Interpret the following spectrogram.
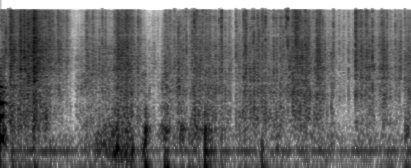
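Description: Small plastic bags of diamond painting drills crinkling as they are gathered and stacked by hand. The rustle is loudest in the first second, then comes in short, irregular bursts.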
